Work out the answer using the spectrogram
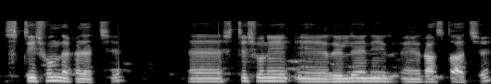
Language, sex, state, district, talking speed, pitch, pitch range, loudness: Bengali, male, West Bengal, Dakshin Dinajpur, 145 wpm, 140 Hz, 135-155 Hz, -18 LUFS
